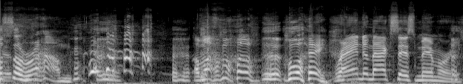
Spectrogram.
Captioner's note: laughing loudly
